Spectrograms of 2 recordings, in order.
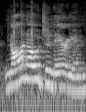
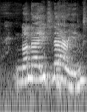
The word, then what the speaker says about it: nonagenarian: The headline is a nonogenarian killed.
